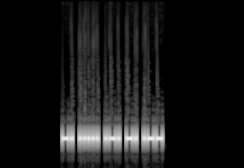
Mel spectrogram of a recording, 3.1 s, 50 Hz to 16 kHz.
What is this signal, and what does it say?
Morse code, heard as a keyed tone, about 38 wpm, 700 Hz. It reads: N5RNW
